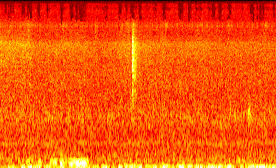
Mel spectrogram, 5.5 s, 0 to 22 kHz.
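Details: Acorn, a 14-year-old senior pit bull rescued from the Cuyahoga County Animal Shelter, snoring in deep sleep at home; a short burst of low rumbling snore near the start, then quiet steady breathing in a still room.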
